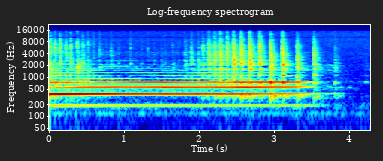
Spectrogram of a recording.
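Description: Bassoon holding one long, steady note for about three and a half seconds before it dies away, with light bongo taps underneath that come faster toward the end. Both stop shortly before the end, leaving a moment of near silence.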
